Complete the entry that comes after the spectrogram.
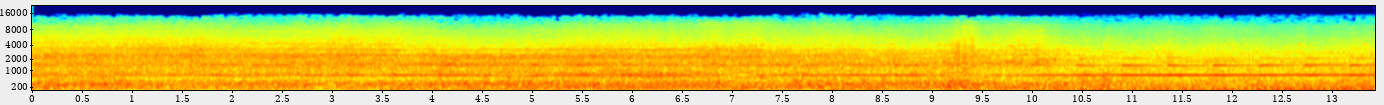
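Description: A six-car passenger train running past over a level crossing, its wheels rumbling on the rails, while the crossing's warning bell rings steadily. Near the end the last car clears and the train noise thins, leaving the bell ringing.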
